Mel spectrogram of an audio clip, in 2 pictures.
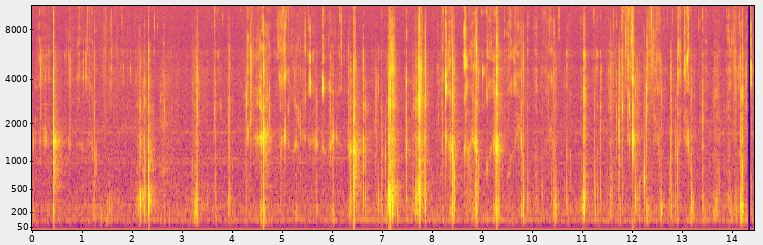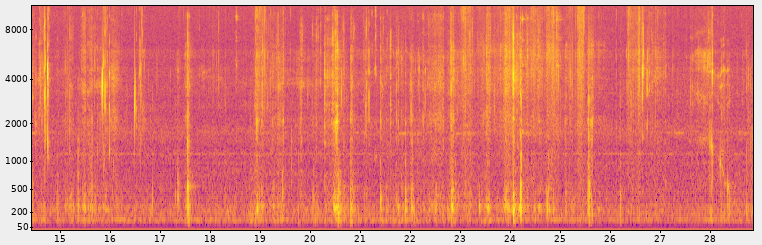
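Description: Close-miked eating: biting and chewing pieces of a white block of food dipped in red sauce, with many sharp mouth clicks and smacks, dense for the first twelve seconds or so and sparser after that.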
